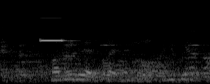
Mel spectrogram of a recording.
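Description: Self-boarding e-gate giving one short high beep about half a second in, signalling the boarding pass has been read, over background chatter of people in the hall.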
